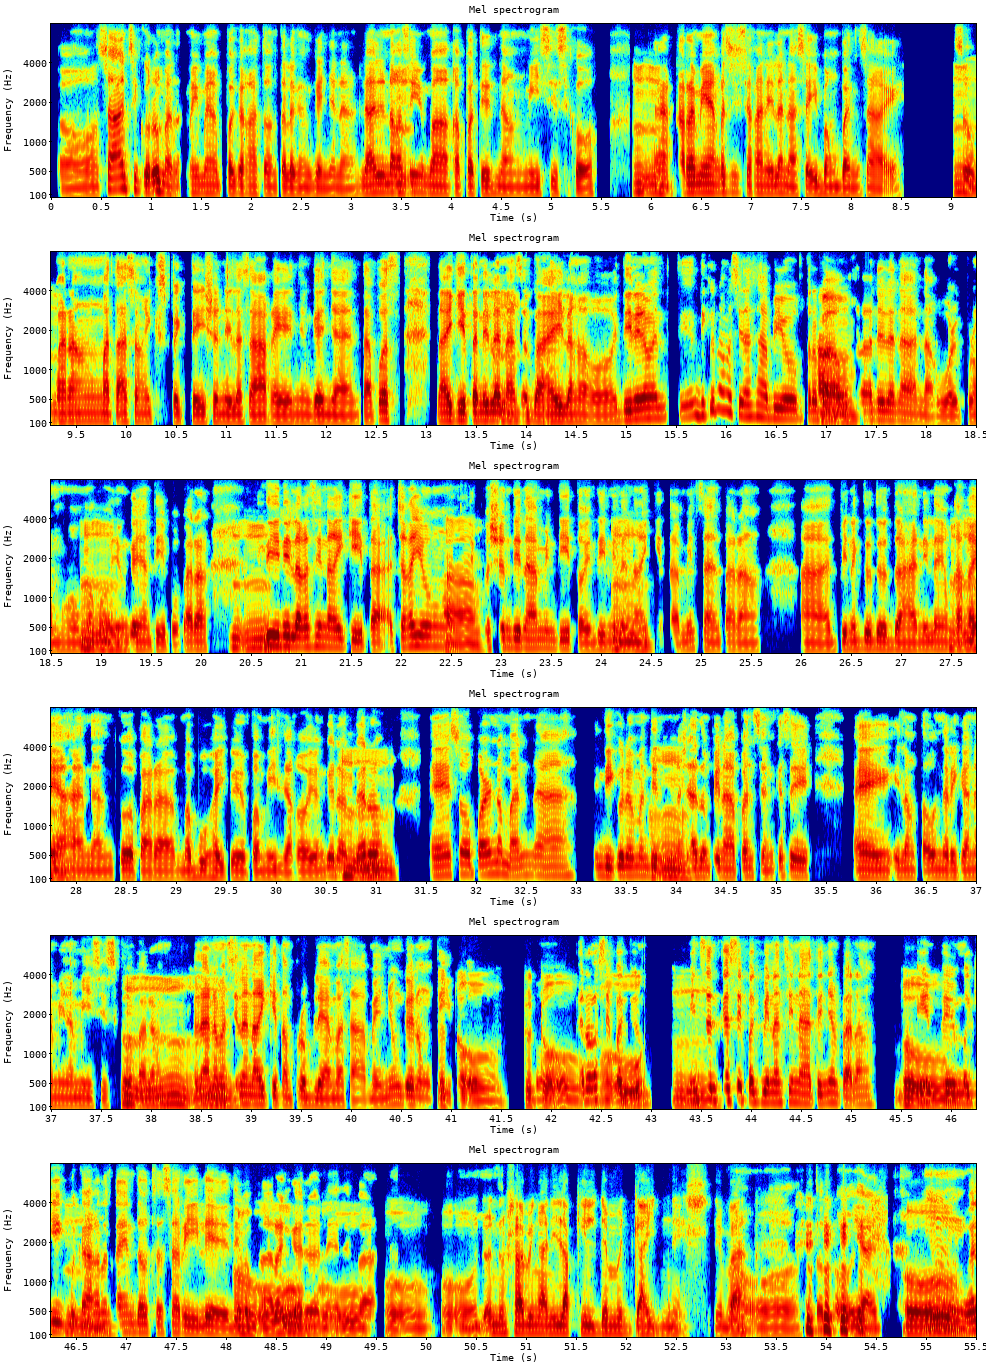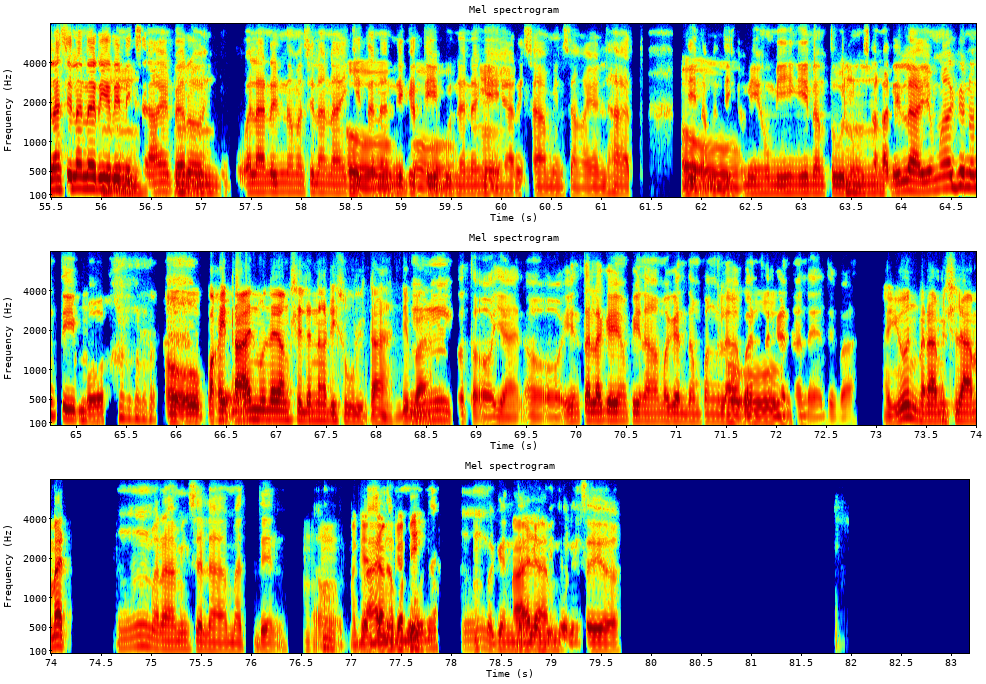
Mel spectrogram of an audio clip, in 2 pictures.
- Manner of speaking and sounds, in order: tapping; static; sniff; "kakayahan" said as "kakayahananan"; laugh; chuckle; distorted speech
- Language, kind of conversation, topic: Filipino, unstructured, Paano ka nagtatakda ng mga layunin sa buhay?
